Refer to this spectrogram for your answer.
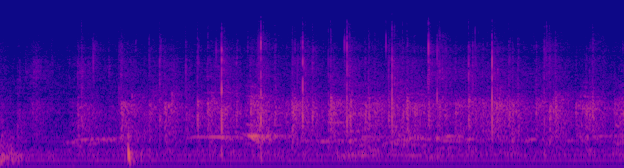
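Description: Audience applause: a steady patter of many hands clapping at once, a dense irregular rattle that holds level throughout with no voices rising above it.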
